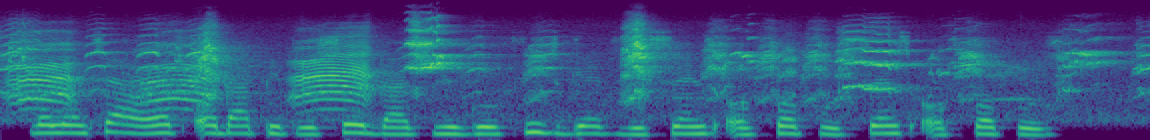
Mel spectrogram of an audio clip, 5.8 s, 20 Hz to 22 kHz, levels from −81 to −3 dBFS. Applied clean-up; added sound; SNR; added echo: none; Crow; -4 dB; none.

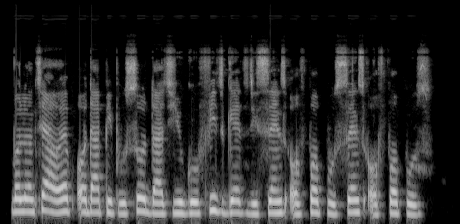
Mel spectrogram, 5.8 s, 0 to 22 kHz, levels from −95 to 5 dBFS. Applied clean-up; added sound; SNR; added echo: none; none; none; none.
